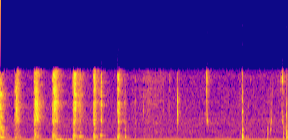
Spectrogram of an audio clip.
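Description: Close-miked chewing and wet mouth clicks from a mouthful of bingsu: a quick run of irregular clicks over the first couple of seconds, the loudest about a second in, then a few scattered ones. A steady low electrical hum runs underneath.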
